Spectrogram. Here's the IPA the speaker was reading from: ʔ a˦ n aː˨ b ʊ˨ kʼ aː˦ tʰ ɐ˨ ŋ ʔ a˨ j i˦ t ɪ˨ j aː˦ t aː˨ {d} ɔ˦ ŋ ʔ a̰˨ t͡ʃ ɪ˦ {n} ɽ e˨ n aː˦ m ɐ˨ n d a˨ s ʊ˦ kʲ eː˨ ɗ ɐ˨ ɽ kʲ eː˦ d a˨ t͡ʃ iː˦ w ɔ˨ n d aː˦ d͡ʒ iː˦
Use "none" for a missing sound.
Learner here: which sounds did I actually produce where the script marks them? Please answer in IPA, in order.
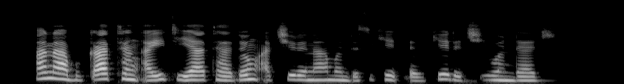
d, none

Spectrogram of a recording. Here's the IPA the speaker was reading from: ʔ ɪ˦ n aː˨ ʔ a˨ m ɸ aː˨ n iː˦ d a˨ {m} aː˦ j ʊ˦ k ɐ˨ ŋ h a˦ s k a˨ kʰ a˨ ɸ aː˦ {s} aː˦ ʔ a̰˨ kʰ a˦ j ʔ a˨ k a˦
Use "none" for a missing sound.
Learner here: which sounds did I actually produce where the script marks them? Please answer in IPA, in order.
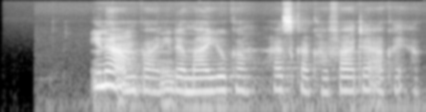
m, t

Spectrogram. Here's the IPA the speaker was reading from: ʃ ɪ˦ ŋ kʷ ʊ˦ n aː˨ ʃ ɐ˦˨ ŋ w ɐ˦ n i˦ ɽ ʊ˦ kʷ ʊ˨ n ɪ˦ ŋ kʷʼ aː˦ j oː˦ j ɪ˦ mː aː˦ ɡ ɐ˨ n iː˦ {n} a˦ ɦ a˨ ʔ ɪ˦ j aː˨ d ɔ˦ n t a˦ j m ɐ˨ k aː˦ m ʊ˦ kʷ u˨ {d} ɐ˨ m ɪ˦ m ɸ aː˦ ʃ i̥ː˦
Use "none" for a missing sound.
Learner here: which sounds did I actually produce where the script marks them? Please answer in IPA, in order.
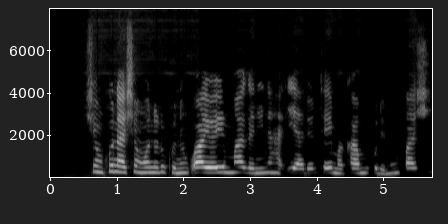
n, d

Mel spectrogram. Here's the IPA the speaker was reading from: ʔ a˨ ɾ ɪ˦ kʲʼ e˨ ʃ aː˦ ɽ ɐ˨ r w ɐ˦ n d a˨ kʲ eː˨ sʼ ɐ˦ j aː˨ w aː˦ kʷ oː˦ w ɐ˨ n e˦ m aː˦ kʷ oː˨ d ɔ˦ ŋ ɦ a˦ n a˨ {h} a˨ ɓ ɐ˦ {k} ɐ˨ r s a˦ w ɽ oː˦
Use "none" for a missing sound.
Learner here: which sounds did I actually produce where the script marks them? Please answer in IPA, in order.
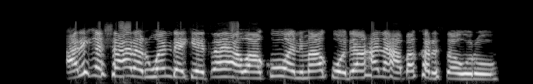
h, k

